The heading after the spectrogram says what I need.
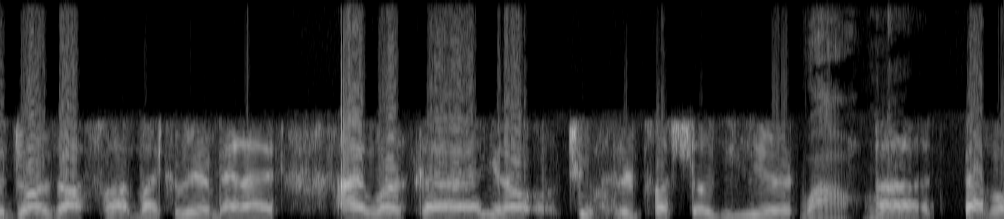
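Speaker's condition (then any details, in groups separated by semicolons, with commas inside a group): Cerebral palsy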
